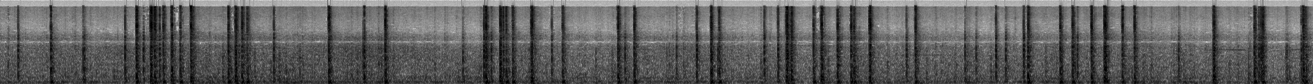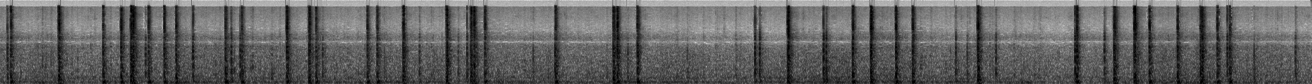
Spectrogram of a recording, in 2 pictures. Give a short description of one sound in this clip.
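Low booms of fireworks rumble steadily underneath.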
